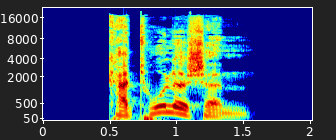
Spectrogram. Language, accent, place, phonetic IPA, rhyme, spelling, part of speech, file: German, Germany, Berlin, [kaˈtoːlɪʃm̩], -oːlɪʃm̩, katholischem, adjective, De-katholischem.ogg
- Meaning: strong dative masculine/neuter singular of katholisch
